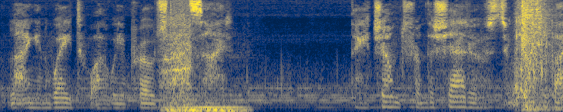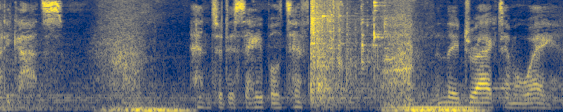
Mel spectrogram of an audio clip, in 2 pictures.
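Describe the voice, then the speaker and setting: An actor voicing a calm, thoughtful Viking warrior who murmurs clues to himself in a video game. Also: male voice, mid-range voice, lightly acted. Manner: measured, muttering thoughts half-whispered. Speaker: game protagonist. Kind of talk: video game cutscene acting. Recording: game audio with music.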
